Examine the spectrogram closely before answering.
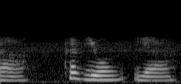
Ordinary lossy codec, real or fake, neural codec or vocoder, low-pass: none; fake; vocoder, 44.1 kHz, 128 mel bands every 512 samples, BigVGAN v2; 3.6 kHz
